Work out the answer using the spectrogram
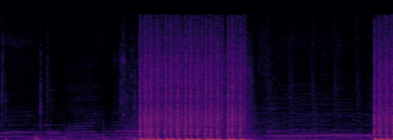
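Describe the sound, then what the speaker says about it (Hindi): Gunfire in PUBG Lite, rapid bursts of automatic shots in quick rhythmic succession, loud and close, with a second burst starting at the end over quieter game background. "यहाँ पे मेरे को कुछ गन साउंड्स आते हैं भाई"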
